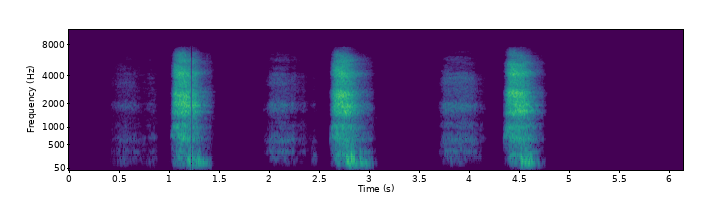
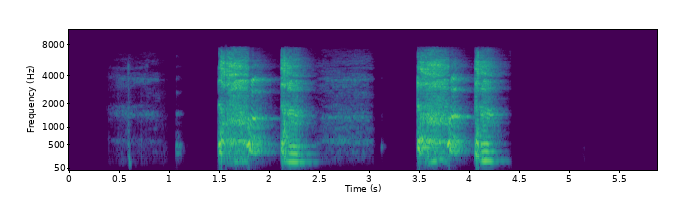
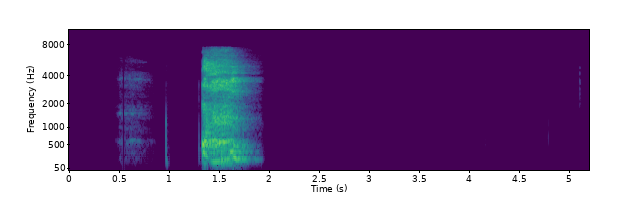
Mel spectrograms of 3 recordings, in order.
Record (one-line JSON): {"exhalation_length": "6.1 s", "exhalation_amplitude": 30519, "exhalation_signal_mean_std_ratio": 0.28, "three_cough_length": "5.9 s", "three_cough_amplitude": 31460, "three_cough_signal_mean_std_ratio": 0.41, "cough_length": "5.2 s", "cough_amplitude": 29435, "cough_signal_mean_std_ratio": 0.23, "survey_phase": "alpha (2021-03-01 to 2021-08-12)", "age": "45-64", "gender": "Female", "wearing_mask": "No", "symptom_cough_any": true, "symptom_headache": true, "smoker_status": "Never smoked", "respiratory_condition_asthma": false, "respiratory_condition_other": false, "recruitment_source": "Test and Trace", "submission_delay": "2 days", "covid_test_result": "Positive", "covid_test_method": "RT-qPCR", "covid_ct_value": 24.3, "covid_ct_gene": "ORF1ab gene", "covid_ct_mean": 25.1, "covid_viral_load": "5800 copies/ml", "covid_viral_load_category": "Minimal viral load (< 10K copies/ml)"}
